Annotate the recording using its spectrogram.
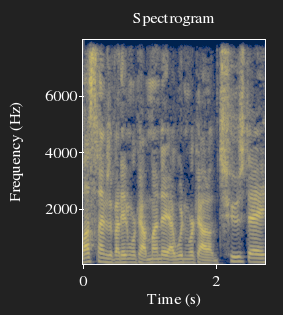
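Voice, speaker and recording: A man's medium-pitched, animated voice at a very fast pace, against a quiet background. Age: 40s. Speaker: sales trainer. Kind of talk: casual chat.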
